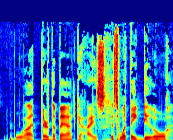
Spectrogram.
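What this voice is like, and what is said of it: Imitates another person's voice. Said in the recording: “best Margot Robbie impression I think anyone's ever done... That was really good.”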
